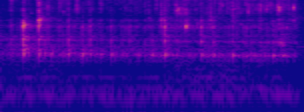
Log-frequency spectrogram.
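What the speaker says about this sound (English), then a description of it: "the spigot is relatively low on the cauldron, so it should be able to dispense pretty much most of it relatively easily" Liquid runs from the low spigot of a plastic Halloween cauldron, a faint steady trickle with small splashy drips, close by and with no voices.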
